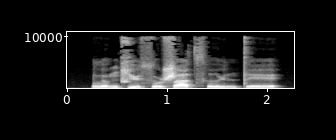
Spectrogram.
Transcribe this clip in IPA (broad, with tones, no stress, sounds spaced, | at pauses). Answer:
l ʊ˧˥ ŋ ɕ y˥˩ s u˧˥ ʂ ä˥ t͡sʰ ɹ̩˨˩ y˥˩ n t̪ e˧˥ ɪ̯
